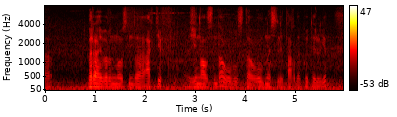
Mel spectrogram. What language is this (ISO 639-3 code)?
kaz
